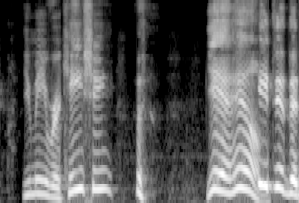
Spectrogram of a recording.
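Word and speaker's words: Rikishi: I'll be like who the is Rakkeshi? You mean Rkkeshi?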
